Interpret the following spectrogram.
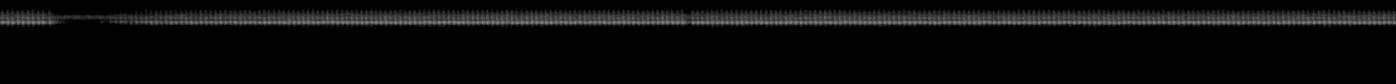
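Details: Soothing grasshopper sounds without music: a sharp, high, rapidly pulsing trill. It drops out briefly near the start, then runs on evenly, with one faint click partway through.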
